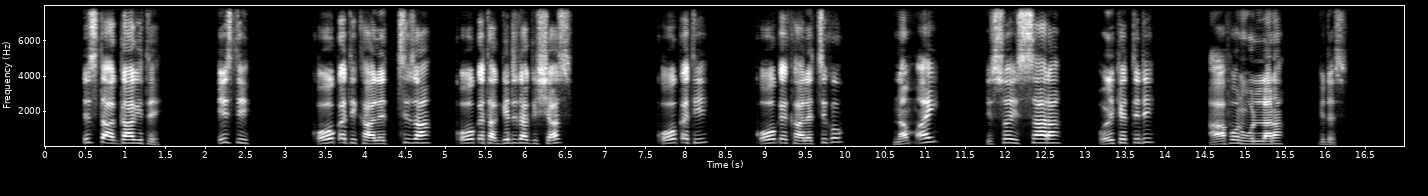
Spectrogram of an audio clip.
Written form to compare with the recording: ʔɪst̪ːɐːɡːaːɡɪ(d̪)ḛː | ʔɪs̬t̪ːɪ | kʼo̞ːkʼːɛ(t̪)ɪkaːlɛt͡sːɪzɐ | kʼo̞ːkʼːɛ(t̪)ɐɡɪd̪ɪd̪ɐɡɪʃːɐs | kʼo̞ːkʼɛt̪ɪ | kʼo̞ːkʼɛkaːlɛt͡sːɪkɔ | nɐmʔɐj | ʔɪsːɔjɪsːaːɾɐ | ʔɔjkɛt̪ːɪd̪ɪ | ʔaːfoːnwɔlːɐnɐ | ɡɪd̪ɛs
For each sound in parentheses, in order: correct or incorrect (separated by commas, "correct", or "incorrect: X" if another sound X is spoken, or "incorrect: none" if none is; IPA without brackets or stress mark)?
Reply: incorrect: t̪, correct, correct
